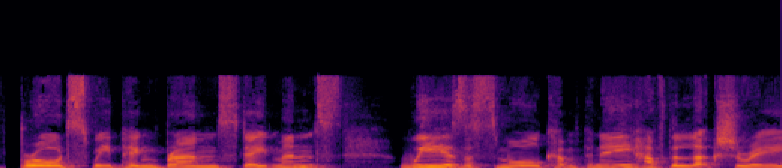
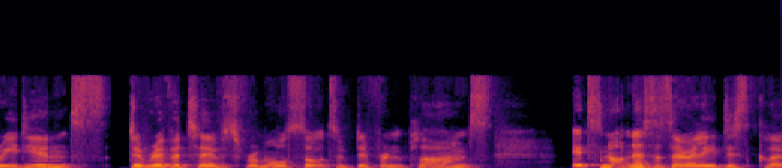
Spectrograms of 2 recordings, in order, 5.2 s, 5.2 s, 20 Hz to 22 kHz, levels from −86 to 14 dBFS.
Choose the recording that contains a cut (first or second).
first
